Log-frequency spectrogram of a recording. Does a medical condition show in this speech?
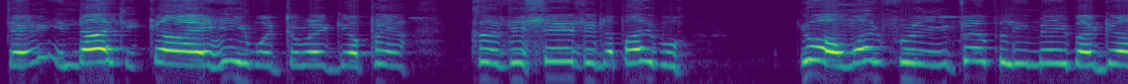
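Yes: cerebral palsy; from birth.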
